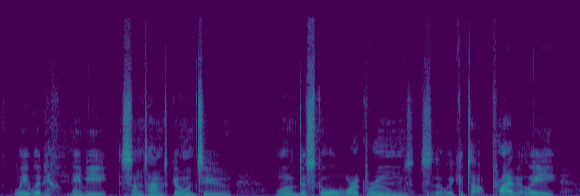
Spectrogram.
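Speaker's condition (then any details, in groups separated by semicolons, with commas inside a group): Cerebral palsy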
